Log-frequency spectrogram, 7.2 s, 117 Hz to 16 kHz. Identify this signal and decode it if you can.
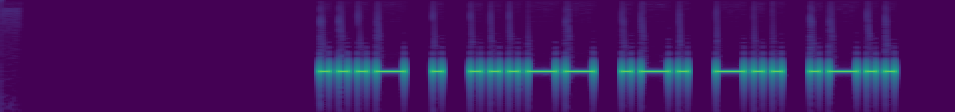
Morse code, heard as a keyed tone, about 17 wpm, 700 Hz. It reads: VE3RDL
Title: DXCC-100 Call Signs - 6 Characters - 17wpm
